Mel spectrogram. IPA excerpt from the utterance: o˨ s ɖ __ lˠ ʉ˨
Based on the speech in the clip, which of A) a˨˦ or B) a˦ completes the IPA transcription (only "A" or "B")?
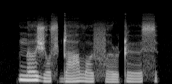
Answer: A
